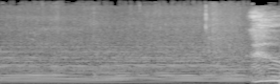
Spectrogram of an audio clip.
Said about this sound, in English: In a lonely field, the rain lashes an abandoned train.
